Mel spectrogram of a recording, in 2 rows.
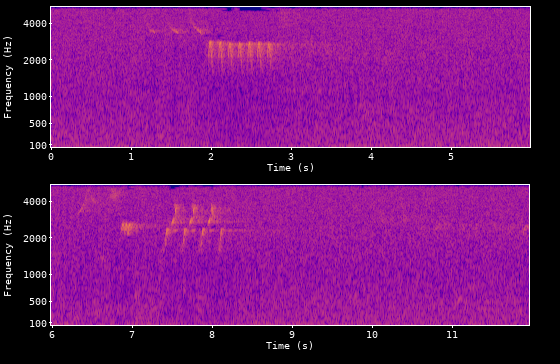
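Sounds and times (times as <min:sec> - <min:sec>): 
background hiss: 0:00.0 - 0:11.9
Common nightingale song of high clipped notes: 0:01.1 - 0:03.7, 0:06.2 - 0:09.0, 0:09.8 - 0:11.9.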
